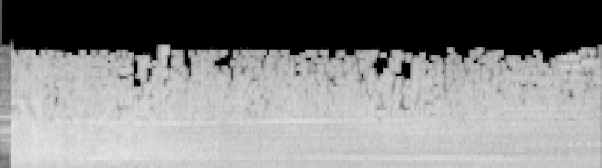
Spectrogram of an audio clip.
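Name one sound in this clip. A loud, steady magical blast roars and crackles.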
